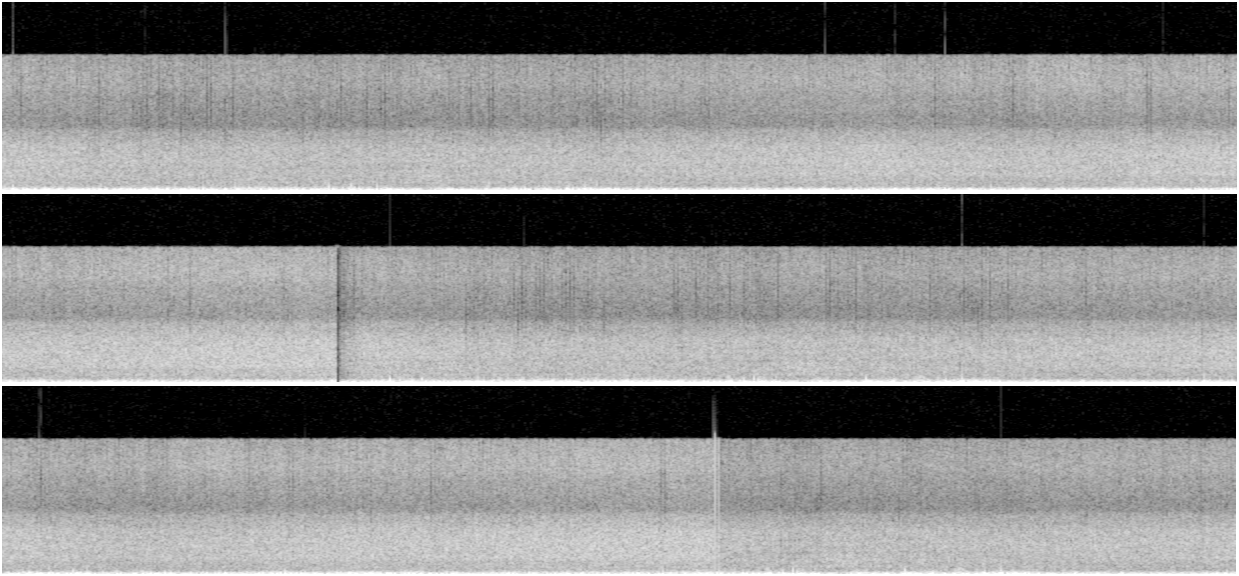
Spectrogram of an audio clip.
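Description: A loud, steady low rumble with a wind-like hiss over it, unchanging throughout.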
